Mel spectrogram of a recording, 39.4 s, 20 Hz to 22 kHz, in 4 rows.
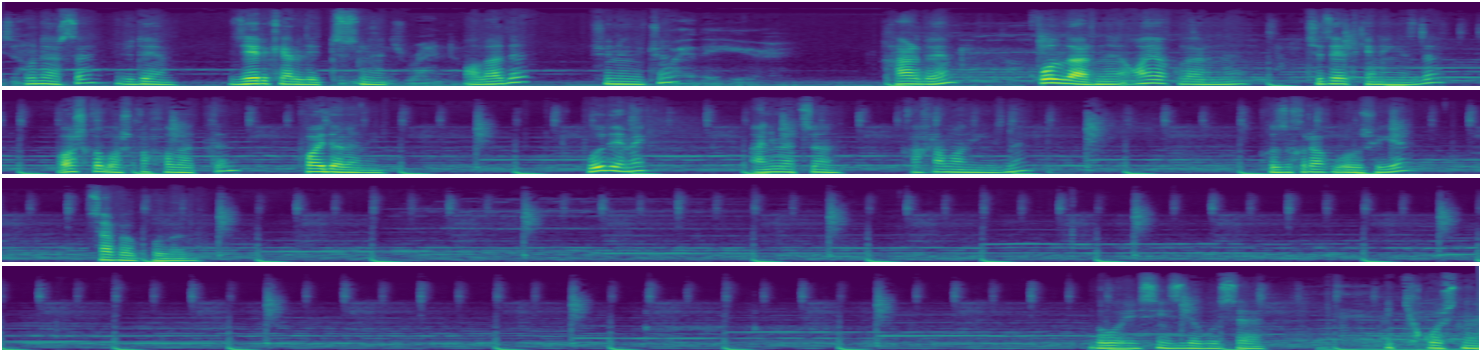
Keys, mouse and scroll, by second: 0.1 ctrl+z, 3.6 click, 4.7 click, 6.2 click, 7.4-12.1 drag, 14.4 click, 15.0 click, 15.4 click, 17.2-19.4 drag, 20.1-23.1 drag, 24.0-25.6 drag, 26.9 click, 28.1-31.3 drag, 31.8 ctrl+click, 32.8-34.0 drag, 36.3-39.4 drag.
